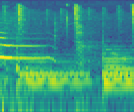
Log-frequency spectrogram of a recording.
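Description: A pet cat gives a short chirping meow and then a brief throaty trill, close and soft, with a quiet rustle between the two sounds.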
